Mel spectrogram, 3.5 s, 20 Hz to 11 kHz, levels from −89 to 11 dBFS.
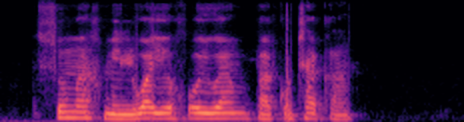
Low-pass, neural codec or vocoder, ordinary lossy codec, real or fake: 9.9 kHz; none; Opus, 16 kbps; real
